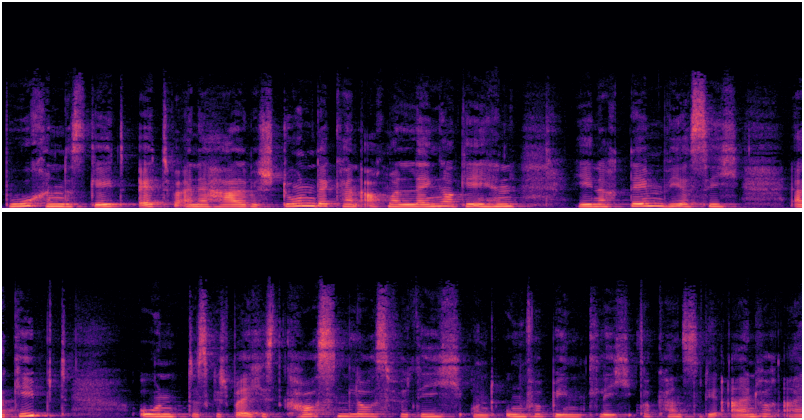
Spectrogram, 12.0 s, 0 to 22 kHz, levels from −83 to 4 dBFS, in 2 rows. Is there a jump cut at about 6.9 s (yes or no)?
no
